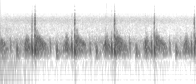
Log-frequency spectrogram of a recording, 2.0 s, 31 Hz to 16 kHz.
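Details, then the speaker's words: A handheld Doppler picks up rapid whooshing, galloping pulses at roughly 150 a minute during pregnancy, sounding like a galloping horse; fetal heart sounds on Doppler. "traditionally midwives have monitored a fetal heart rate at key stages in the delivery of a baby sounds like a galloping horse"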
